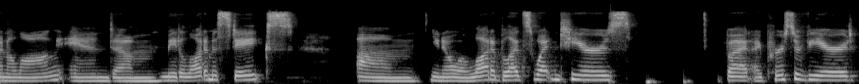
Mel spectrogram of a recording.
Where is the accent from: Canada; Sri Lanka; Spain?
Canada; being Canadian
